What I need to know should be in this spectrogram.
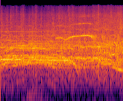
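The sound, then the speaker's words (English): An audience applauds to vote for the best case in a contest, a steady, dense wash of clapping at even loudness with a faint whistle rising briefly through the middle. “if you think they made the best case, please applaud now.”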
